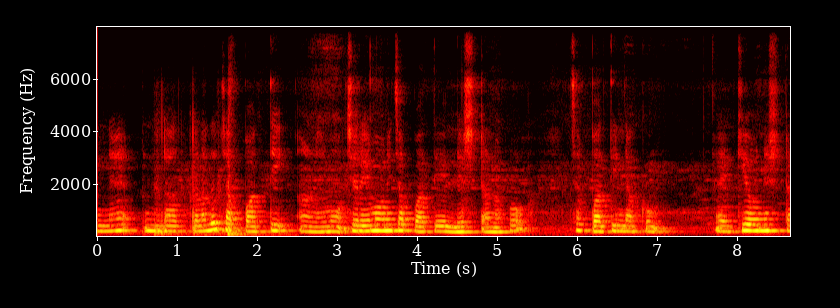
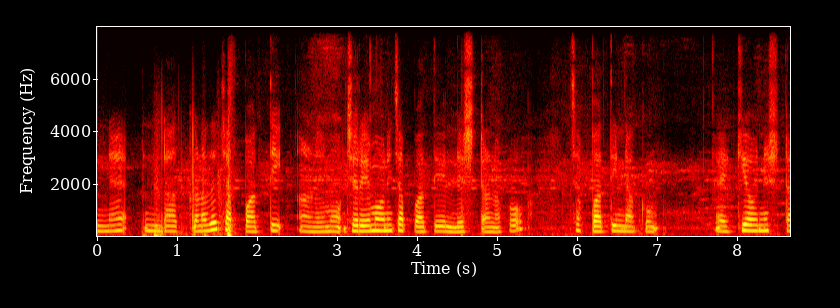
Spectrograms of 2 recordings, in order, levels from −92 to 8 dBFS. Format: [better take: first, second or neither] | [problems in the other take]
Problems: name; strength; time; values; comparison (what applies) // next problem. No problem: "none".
second | room echo; dies away in 0.6 s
